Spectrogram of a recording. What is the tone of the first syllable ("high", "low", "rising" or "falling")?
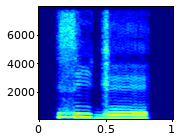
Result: falling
